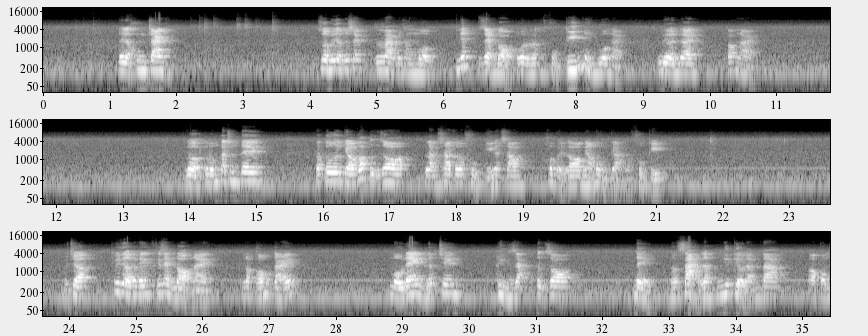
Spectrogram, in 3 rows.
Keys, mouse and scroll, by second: 0.5 click, 0.7 double click, 1.6-3.2 typing, 3.4 Return, 5.0 click, 6.1 click, 9.1 click, 17.0 click, 20.1 Return.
